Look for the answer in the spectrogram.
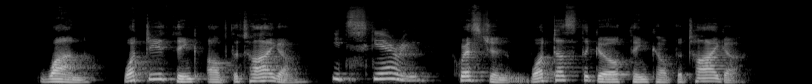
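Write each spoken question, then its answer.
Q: Question: What does the girl think of the tiger?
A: It's scary.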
